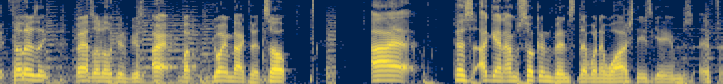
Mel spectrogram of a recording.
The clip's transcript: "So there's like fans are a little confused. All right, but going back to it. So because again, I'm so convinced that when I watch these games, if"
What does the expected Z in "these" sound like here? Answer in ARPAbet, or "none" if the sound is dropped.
Z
